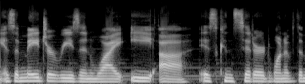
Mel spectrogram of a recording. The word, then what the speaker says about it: Oia: OIA, pronounced Ia, sits on the northwestern tip of Santorini, perched dramatically atop the caldera cliffs.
